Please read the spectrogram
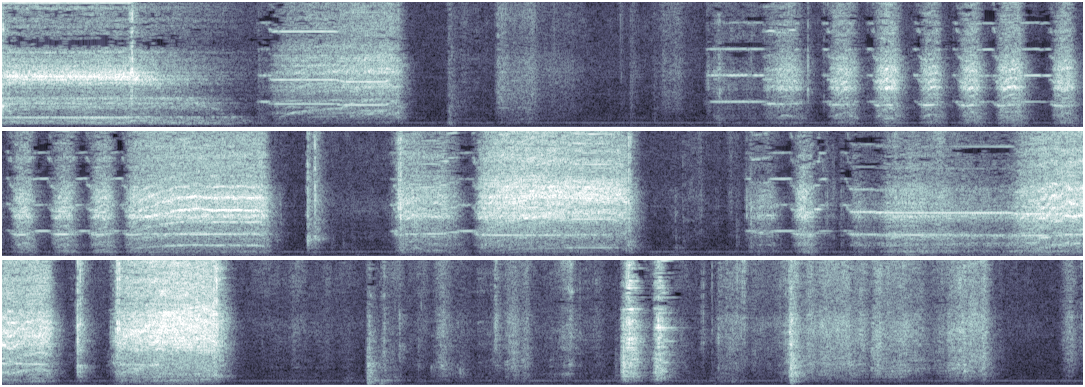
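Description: A drill press boring into MDF stops about a second in. Then a cordless drill-driver runs in a series of short bursts, its motor pitch sliding with each trigger pull as it drives screws into a wooden jig.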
